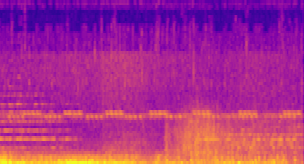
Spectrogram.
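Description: Cartoon thunder rumbles low and continuously under a dense hiss of heavy rain, steady and fairly loud throughout with no voices.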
